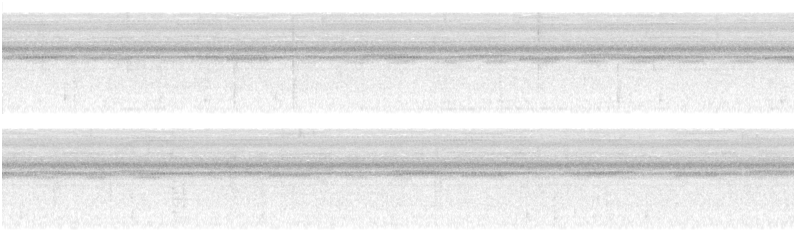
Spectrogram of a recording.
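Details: Summer night chorus of crickets in a Virginia backyard: a steady, shimmering high trill from many callers that never pauses, with a soft low murmur and scattered faint ticks in the background.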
